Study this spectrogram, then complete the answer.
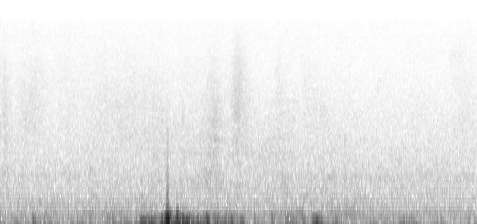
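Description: A cloth rubs across a whiteboard.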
